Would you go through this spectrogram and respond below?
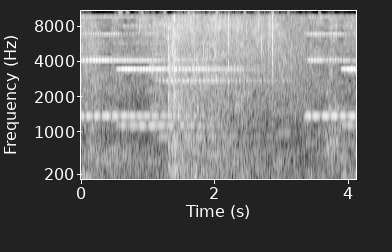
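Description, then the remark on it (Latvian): A parliament chamber bell, called for before deputies vote on adopting a bill in its third reading, rings continuously for about four seconds, a steady, harsh, buzzing ring with sustained high tones and no voices over it. “Lūdzu deputāts balsot par likumprojektu pieņemšanu trešajā lasījumā. Lūdzu zvanu.”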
